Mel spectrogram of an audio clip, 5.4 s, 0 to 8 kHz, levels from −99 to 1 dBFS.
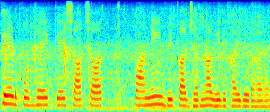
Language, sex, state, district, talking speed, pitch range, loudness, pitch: Hindi, female, Haryana, Jhajjar, 155 wpm, 160-195 Hz, -18 LUFS, 175 Hz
